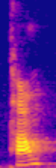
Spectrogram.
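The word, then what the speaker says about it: thumb: অর্থ হচ্ছে হাতের আঙ্গুল থাম্প অর্থ হচ্ছে বৃদ্ধাঙ্গুল এখানে একটু খেয়াল রাখতে হবে এটার উচ্চারণে থাম হবে এখানে বি এর উচ্চারণ সাইলেন্ট থাকবে তার পরবর্তীতে এখানে আচ্ছা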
